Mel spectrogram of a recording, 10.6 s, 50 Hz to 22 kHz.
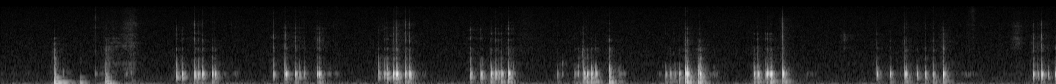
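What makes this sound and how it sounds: A medium orange pumpkin with its top cut off and its inside scooped out hollow is held up, then set on a wooden table, and tapped and scratched around the rim and sides with the long nails and fingertips of both hands. Bursts of quick, dry taps and scratches come in clusters separated by short pauses, each carrying a hollow, woody tone around 535 Hz that dies away almost instantly.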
